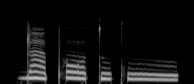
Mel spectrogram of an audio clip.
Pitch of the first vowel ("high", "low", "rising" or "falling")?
falling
